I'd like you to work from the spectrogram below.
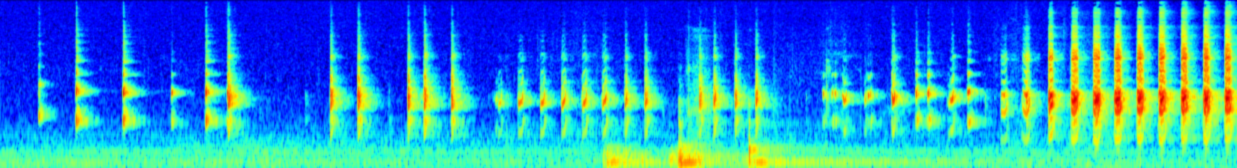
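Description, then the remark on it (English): Turkey yelps scratched on a Pecker Wrecker glass pot call: short, high raspy notes in uneven runs, speeding into a fast, loud series of yelps at the end. No talking. “If I'm gonna use one, it's gonna be Pecker Wrecker glass.”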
